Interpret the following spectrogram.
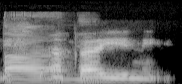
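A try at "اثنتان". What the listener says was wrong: Bukan isnataini tapi isnatani. Kalau isnataini itu nanti ada pembahasan lagi. usrotani, isnatani. Nah, jadi polanya natani, usrotani, isnatani.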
